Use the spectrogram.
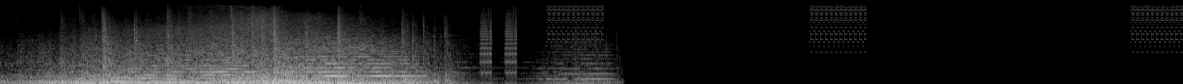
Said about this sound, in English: The world was consumed by fire and fury, but in the end all that lingered was the melancholic chime of a shattered clock.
